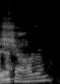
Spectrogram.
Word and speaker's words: Escharum: Let me see if Escharum. Did I say it right? Yeah. Escharum.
